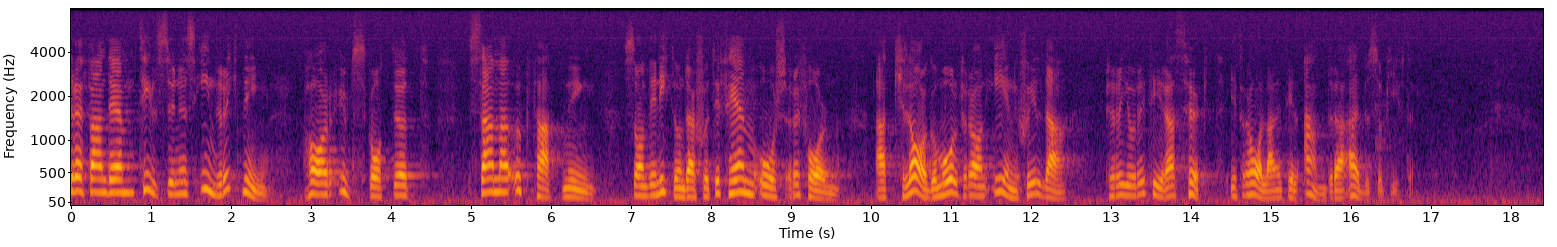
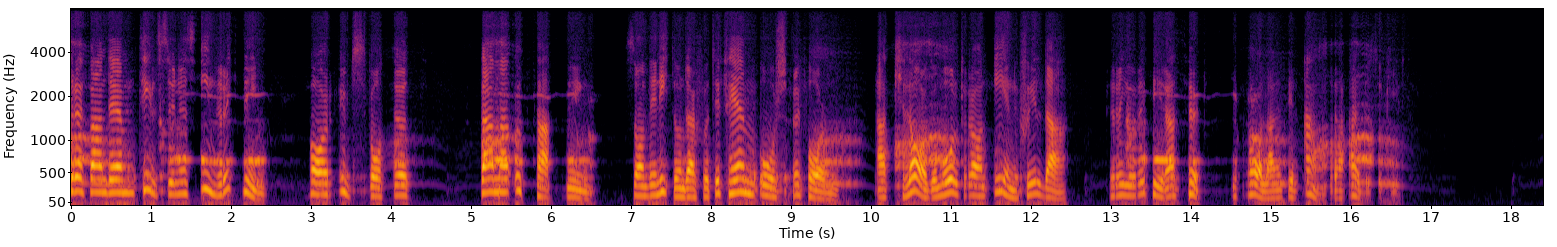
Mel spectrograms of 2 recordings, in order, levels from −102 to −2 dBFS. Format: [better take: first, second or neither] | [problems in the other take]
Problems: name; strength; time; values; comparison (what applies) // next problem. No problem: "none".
first | noise reduction (neural mask model RNNoise)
